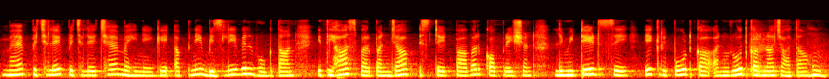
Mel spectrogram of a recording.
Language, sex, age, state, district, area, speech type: Hindi, female, 18-30, Madhya Pradesh, Narsinghpur, rural, read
